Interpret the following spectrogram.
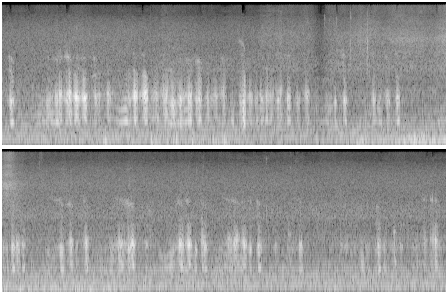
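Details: Early-spring vernal pool chorus of Wood Frogs giving rapid, rough quacking notes that sound like ducks, many callers overlapping in bursts, louder at first and then steadier, over a low rumbling background.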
